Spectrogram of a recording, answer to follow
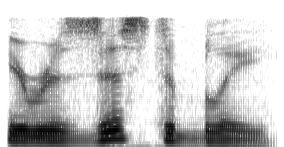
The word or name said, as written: irresistibly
